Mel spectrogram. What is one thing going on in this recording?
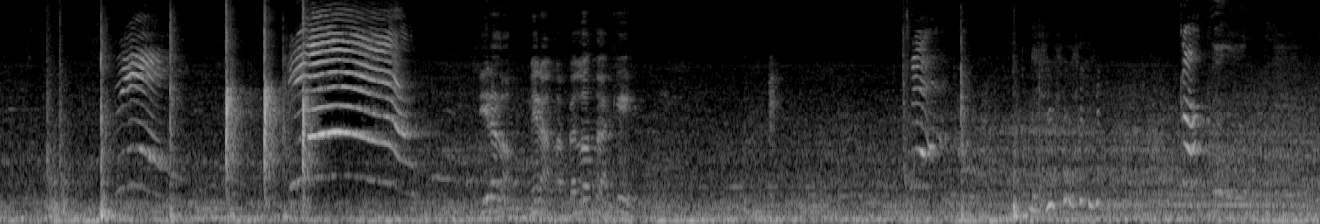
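A small child squeals and babbles excitedly nearby.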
